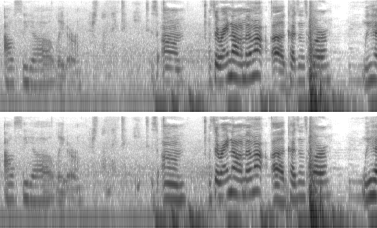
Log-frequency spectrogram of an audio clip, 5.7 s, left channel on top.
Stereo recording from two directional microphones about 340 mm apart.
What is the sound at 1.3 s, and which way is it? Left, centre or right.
Whispering, right.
